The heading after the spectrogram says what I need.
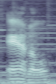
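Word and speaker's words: Adol: me as in the later games adel is pronounced Adil which is you know of the proper to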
